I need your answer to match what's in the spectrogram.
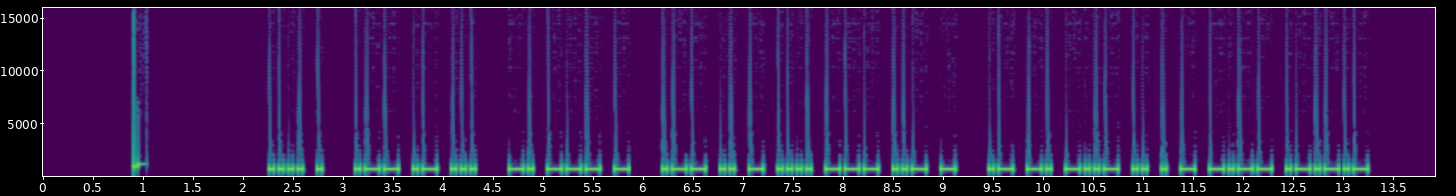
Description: Morse code, heard as a keyed tone, about 25 wpm, 700 Hz. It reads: HE WAS NOT WITHOUT ANXIETY.
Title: Sentences from Top 1600 Words 25wpm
